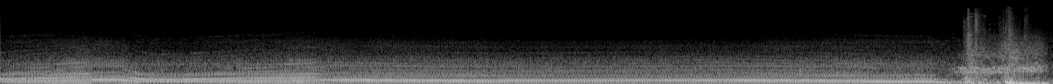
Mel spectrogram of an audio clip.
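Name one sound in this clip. A car engine hums steadily, rising and falling in pitch as it drives.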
